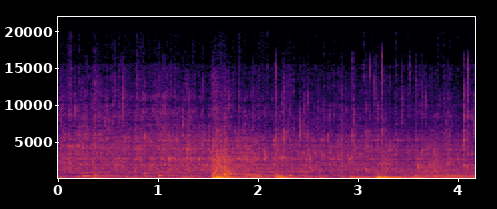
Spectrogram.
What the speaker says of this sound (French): Je viens mettre l'eau dedans.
